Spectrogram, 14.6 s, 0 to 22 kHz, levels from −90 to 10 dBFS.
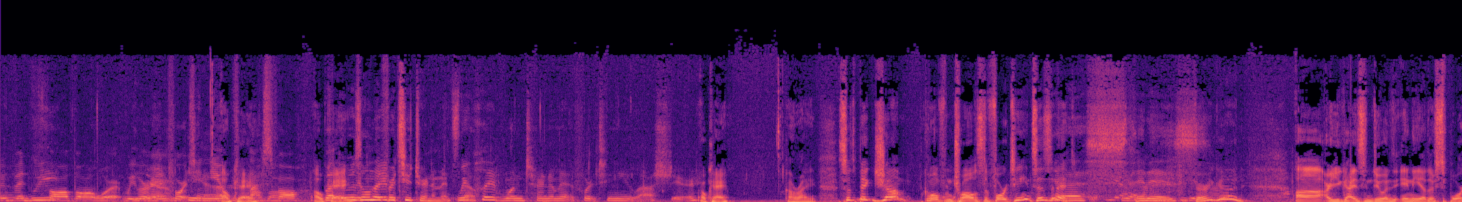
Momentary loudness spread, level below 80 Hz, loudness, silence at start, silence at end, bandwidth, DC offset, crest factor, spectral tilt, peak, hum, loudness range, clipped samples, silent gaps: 10 LU; -40 dBFS; -20 LUFS; 0 s; 0 s; 17 kHz; under 0.1%; 16 dB; -4.5 dB/octave; -4 dBFS; none; 6 LU; under 0.1%; none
